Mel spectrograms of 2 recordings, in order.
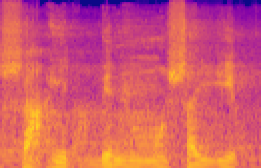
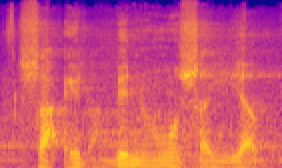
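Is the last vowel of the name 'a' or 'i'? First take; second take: i; a. First: The name's last syllable has an 'i' vowel. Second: The name's last syllable has an 'a' vowel. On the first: This is the reading the man himself preferred. The speaker calls it right. "Beliau lebih senang nah, dipanggil dengan" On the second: This is the common reading the man himself disliked. The speaker calls it wrong. "seringkali dibaca Musayyab"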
